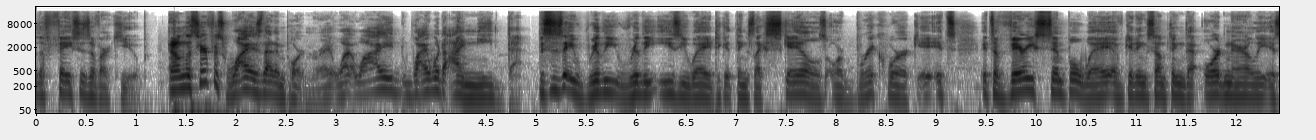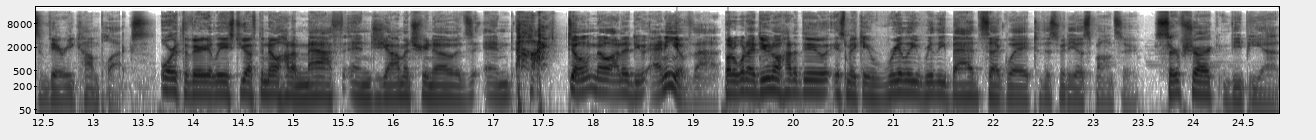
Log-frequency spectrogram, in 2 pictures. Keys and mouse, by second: 0.1 middle drag, 0.4 shift+middle drag, 0.7 middle drag, 22.5 middle click.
